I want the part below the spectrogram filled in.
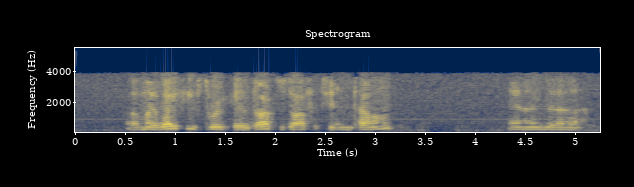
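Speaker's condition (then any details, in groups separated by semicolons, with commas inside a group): Parkinson's disease; diagnosed 15 years ago, slight right hand tremor progressing to stage 3 right, stage 2 left; after neural feedback therapy with Dr. Jacqueline Gisborne at Colorado clinic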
